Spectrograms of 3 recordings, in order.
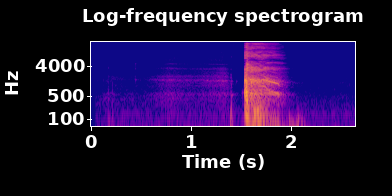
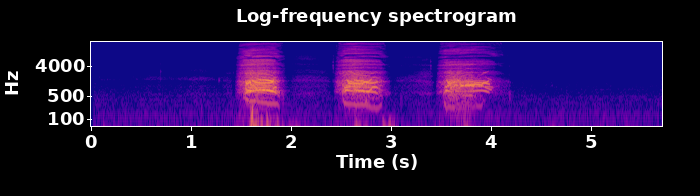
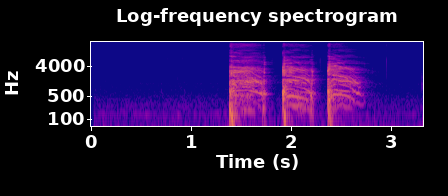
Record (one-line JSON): {"cough_length": "2.6 s", "cough_amplitude": 28512, "cough_signal_mean_std_ratio": 0.23, "exhalation_length": "5.7 s", "exhalation_amplitude": 7721, "exhalation_signal_mean_std_ratio": 0.37, "three_cough_length": "3.3 s", "three_cough_amplitude": 4724, "three_cough_signal_mean_std_ratio": 0.43, "survey_phase": "beta (2021-08-13 to 2022-03-07)", "age": "18-44", "gender": "Male", "wearing_mask": "No", "symptom_cough_any": true, "symptom_runny_or_blocked_nose": true, "symptom_shortness_of_breath": true, "symptom_fatigue": true, "symptom_headache": true, "symptom_change_to_sense_of_smell_or_taste": true, "symptom_loss_of_taste": true, "symptom_onset": "3 days", "smoker_status": "Current smoker (e-cigarettes or vapes only)", "respiratory_condition_asthma": false, "respiratory_condition_other": false, "recruitment_source": "Test and Trace", "submission_delay": "1 day", "covid_test_result": "Positive", "covid_test_method": "RT-qPCR", "covid_ct_value": 19.6, "covid_ct_gene": "ORF1ab gene", "covid_ct_mean": 20.3, "covid_viral_load": "220000 copies/ml", "covid_viral_load_category": "Low viral load (10K-1M copies/ml)"}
